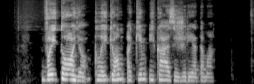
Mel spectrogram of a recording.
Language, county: Lithuanian, Panevėžys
